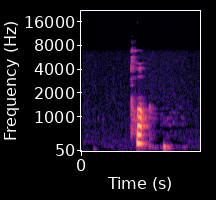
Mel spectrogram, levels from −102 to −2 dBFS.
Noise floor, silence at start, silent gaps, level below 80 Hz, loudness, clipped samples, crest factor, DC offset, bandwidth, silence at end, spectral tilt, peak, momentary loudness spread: -74 dBFS; 1 s; none; -68 dBFS; -20 LUFS; under 0.1%; 24 dB; under 0.1%; 7.4 kHz; 0.7 s; -7 dB/octave; -2 dBFS; 22 LU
